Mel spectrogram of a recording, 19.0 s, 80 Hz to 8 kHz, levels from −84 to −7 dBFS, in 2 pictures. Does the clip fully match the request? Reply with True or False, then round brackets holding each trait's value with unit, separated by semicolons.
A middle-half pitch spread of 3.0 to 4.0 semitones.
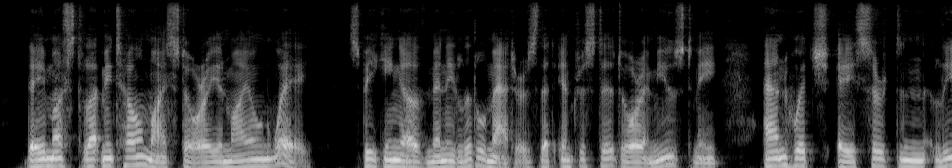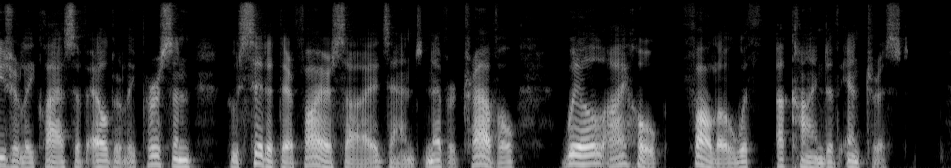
False (4.5 semitones)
